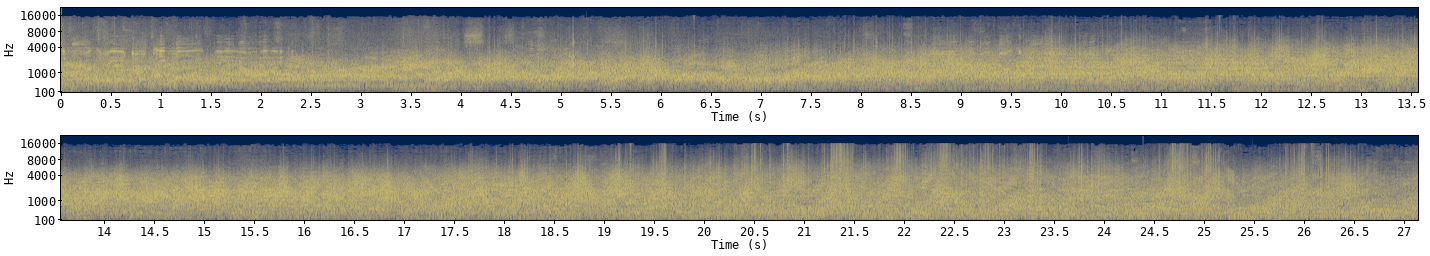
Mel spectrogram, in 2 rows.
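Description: Aircraft engine roar at the 2012 Alliance Air Show, a loud, sustained drone that swells and shifts as the plane passes, with an announcer talking over it.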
